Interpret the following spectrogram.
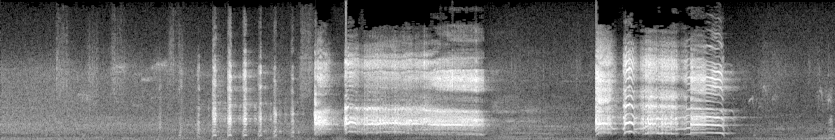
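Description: Cuban gamefowl rooster calling: a quick run of short clucks about two seconds in, then two crows, one long and held just after three seconds, the other broken and falling off at the end about six seconds in.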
